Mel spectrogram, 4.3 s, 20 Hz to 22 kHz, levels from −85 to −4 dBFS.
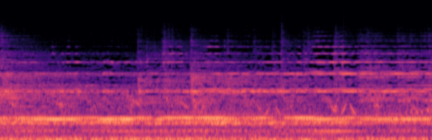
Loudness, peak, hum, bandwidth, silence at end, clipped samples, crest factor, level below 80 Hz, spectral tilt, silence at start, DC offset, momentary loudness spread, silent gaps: -23 LUFS; -10 dBFS; none; 8.8 kHz; 0 s; under 0.1%; 12 dB; -32 dBFS; -6 dB/octave; 0 s; under 0.1%; 3 LU; none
